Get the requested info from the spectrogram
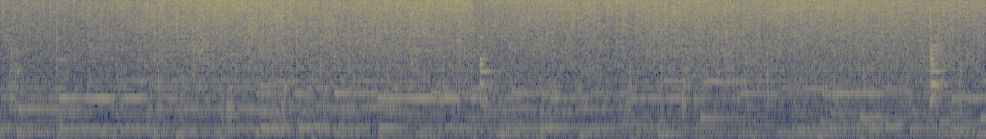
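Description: Chopped onions, green chillies and garlic sizzling as they fry in sesame oil in a wok. A wooden spatula stirs them, knocking and scraping against the pan now and then.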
